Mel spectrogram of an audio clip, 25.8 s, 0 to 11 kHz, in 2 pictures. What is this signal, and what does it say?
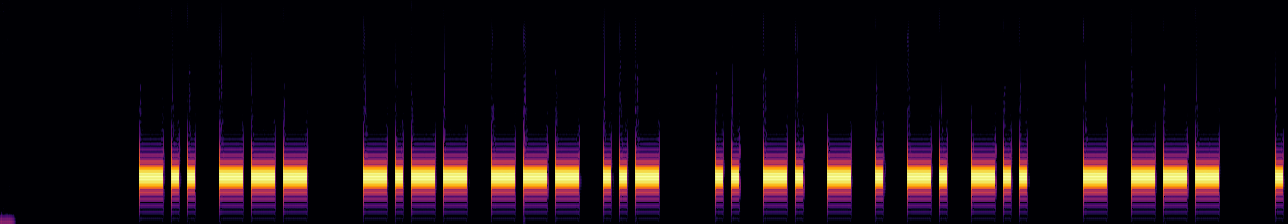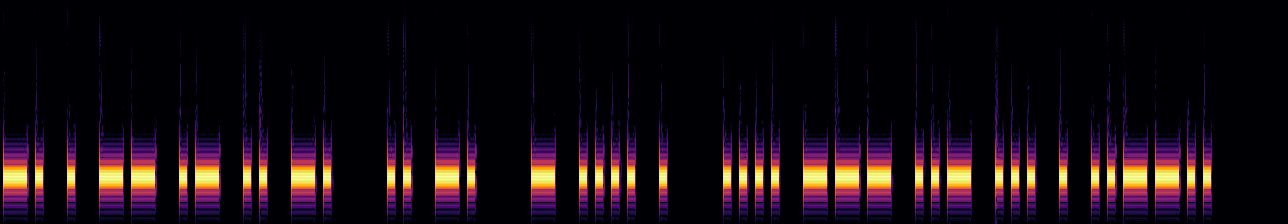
Morse code, heard as a keyed tone, about 15 wpm, 700 Hz. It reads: DO YOU INTEND TO REMAIN IN THE HOUSE?
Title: Sentences from Top 1600 Words 15wpm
